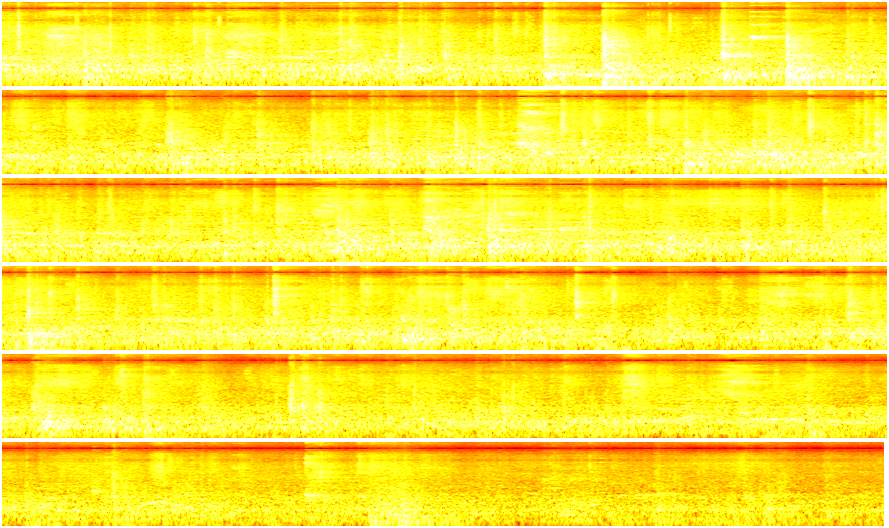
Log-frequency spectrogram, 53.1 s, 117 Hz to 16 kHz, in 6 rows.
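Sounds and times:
background hubbub: 0:00.0 - 0:53.0.

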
